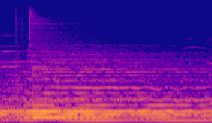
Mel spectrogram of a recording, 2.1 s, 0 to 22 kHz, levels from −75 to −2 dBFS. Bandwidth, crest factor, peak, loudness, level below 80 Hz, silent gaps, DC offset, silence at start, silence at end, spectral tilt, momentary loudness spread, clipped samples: 16 kHz; 12 dB; -10 dBFS; -23 LUFS; -64 dBFS; none; under 0.1%; 0 s; 0 s; -7.5 dB/octave; 6 LU; under 0.1%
